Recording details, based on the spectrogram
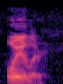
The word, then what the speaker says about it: Euler: How would you say that? – Euler. Euler, right? – His official name was Euler. That's the proper pronunciation.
